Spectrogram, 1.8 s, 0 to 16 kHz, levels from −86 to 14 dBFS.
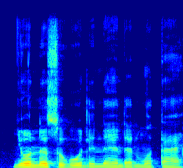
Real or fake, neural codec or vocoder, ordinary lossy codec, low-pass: real; none; none; 14.4 kHz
